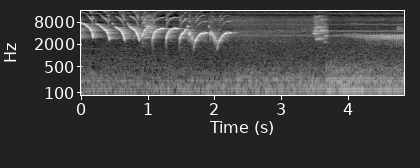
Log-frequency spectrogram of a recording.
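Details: Tutor canary song for young canaries: about two seconds of bright, descending whistled sweeps in quick succession, followed by near silence with a brief click and a faint low hum.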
